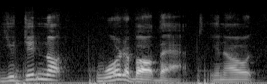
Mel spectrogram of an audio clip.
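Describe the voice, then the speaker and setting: A man speaks with a Portuguese accent, and audible room echo surrounds his voice. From Brazil. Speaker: language teacher. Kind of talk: tutorial. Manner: halting.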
